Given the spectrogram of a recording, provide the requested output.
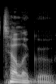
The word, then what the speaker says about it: Telugu: part by the way we've been saying it wrong it's telu sorry about that t sorry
